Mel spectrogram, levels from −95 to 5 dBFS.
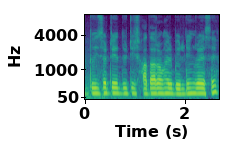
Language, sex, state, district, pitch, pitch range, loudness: Bengali, male, West Bengal, Cooch Behar, 140 Hz, 140-145 Hz, -14 LUFS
